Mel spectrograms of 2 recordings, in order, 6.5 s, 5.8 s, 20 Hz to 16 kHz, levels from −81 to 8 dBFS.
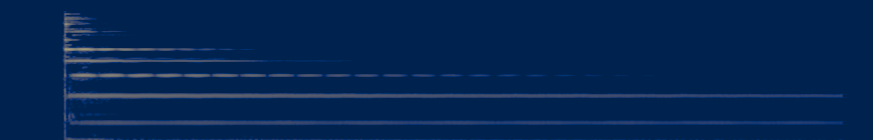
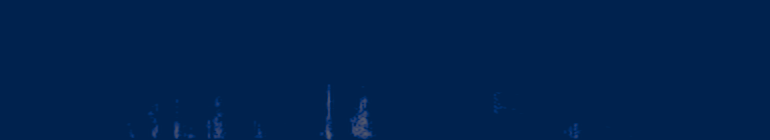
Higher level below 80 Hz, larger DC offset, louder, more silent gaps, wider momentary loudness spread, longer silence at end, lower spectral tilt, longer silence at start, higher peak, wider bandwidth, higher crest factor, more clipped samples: first, -78 dBFS vs under -90 dBFS; neither; first, -29 LUFS vs -63 LUFS; second, none vs 2.07-2.11 s, 2.87-3.08 s, 3.14-3.69 s, 4.02-4.22 s, 4.43-4.50 s; first, 29 LU vs 9 LU; first, 3.75 s vs 1.2 s; second, 4.5 dB/octave vs -3 dB/octave; second, 0.45 s vs 0.95 s; first, -14 dBFS vs -38 dBFS; first, 10 kHz vs 1.7 kHz; second, 24 dB vs 32 dB; neither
